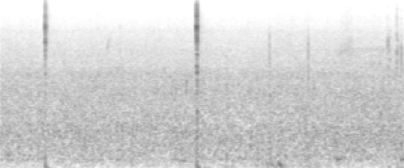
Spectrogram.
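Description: Steady outdoor background hiss, an even rushing like distant running water, with two brief sharp clicks, one about half a second in and one about two seconds in.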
